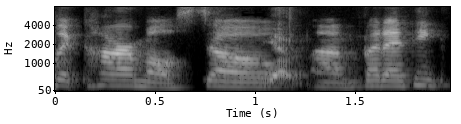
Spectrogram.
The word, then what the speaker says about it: Carmel: for the international making cities livable conference in carmel and i was told that it is not pronounced carmel i was inclined to call it carmel but but the mayor himself called it caramel so um but i think that also you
